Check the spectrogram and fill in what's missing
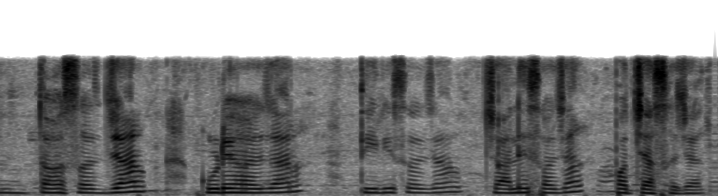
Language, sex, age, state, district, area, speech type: Odia, female, 18-30, Odisha, Balangir, urban, spontaneous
